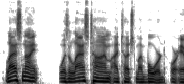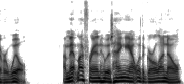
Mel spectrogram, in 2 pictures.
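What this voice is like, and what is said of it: Strong Southern American accent. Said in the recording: “the Southern accent is bad tonight”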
